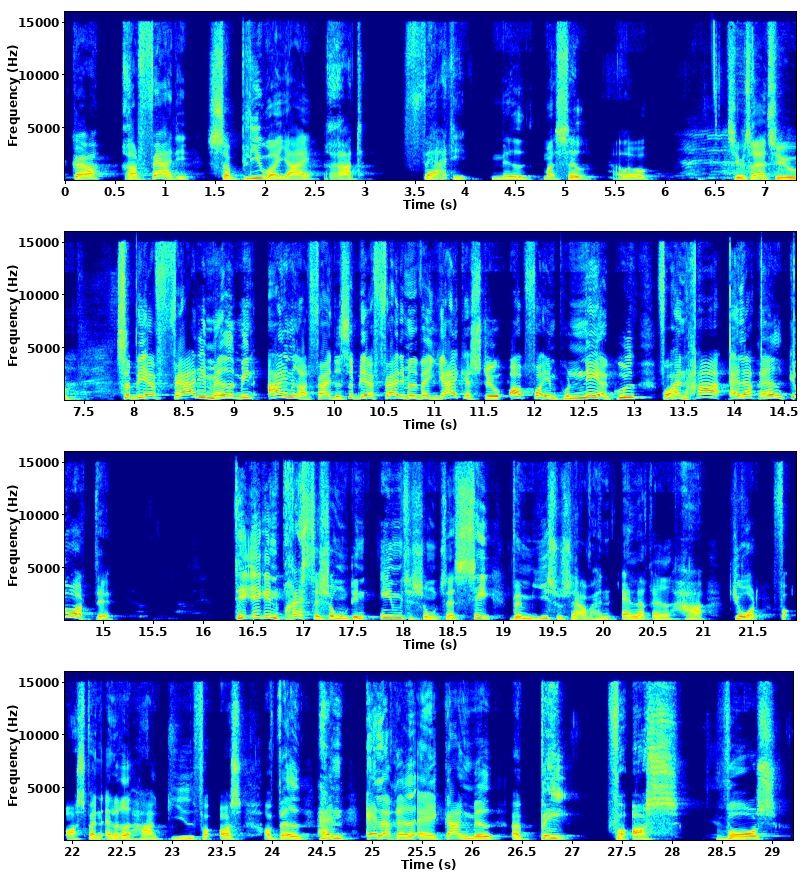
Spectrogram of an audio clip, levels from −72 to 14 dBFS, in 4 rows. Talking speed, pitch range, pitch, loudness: 170 wpm, 155-240 Hz, 190 Hz, -15 LUFS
